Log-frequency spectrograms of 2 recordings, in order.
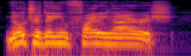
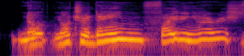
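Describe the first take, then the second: First: Notre Dame Fighting Irish stated with a falling, certain end; settled statement. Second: Rising, asking tune on Irish; unsure question. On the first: Answering his own question about the team, firm fall. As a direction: land it firmly, pitch dropping on Irish. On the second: Unsure of the team name, asking the viewers with a rise. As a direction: Notre Dame Fighting Irish asked with a lifted, doubtful rise at the end. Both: Real, not acted. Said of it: "Is that the team?".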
